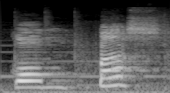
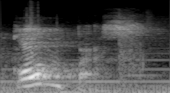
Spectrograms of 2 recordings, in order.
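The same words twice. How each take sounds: First: The stress is on the second syllable. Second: The stress is on the first syllable. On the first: The speaker calls it right. "porque el acento está en la A" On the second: The speaker calls it wrong. "Si yo le pongo el acento en la O"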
